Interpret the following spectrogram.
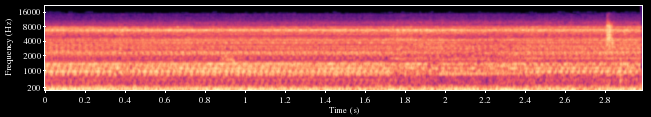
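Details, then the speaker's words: Taylor T 450 wood water boiler circulator pump after overheating, steam and water loss, refilled and bled: loud steady hum with hard high whine, no change in pace; impeller failed and just spinning. "all right so my pump is uh something's not right"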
